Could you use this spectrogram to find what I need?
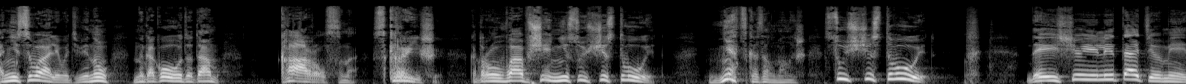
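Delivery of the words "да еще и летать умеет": scoffing, teasing, mocking tone. Reading a story aloud, voicing Bosse answering the little boy, mocking. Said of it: "насмешливо подхватил босса".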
